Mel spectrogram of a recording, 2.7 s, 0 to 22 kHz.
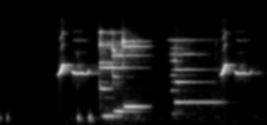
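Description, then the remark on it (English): A rapid burst of overlapping phone notification tones, with bright chimes and electronic pings stacking up one after another, clear with no one speaking. “That is what my phone has sounded like for the past 2 weeks.”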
